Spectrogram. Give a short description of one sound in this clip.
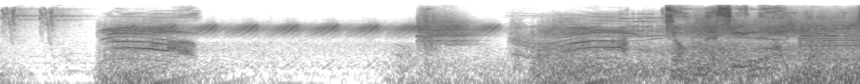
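A powering-up energy aura roars and crackles.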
